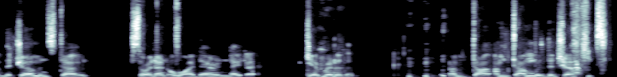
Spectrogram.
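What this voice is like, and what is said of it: British accent. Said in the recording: “someone saying that with a British accent”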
